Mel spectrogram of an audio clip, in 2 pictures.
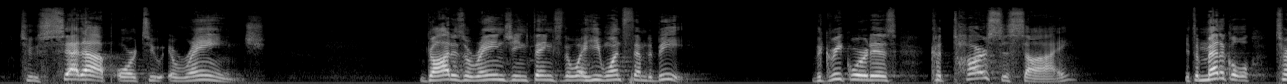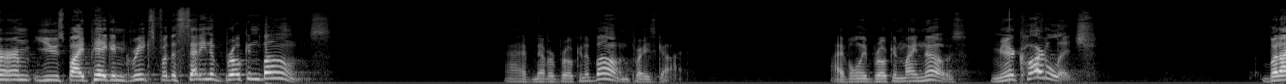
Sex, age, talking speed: male, 40-59, 125 wpm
